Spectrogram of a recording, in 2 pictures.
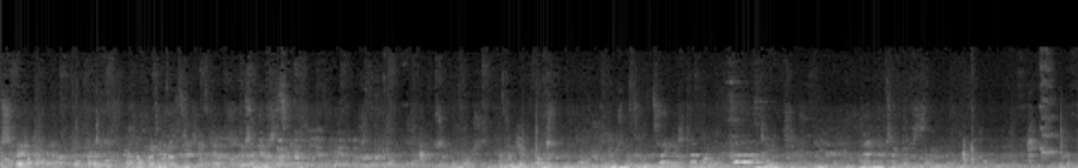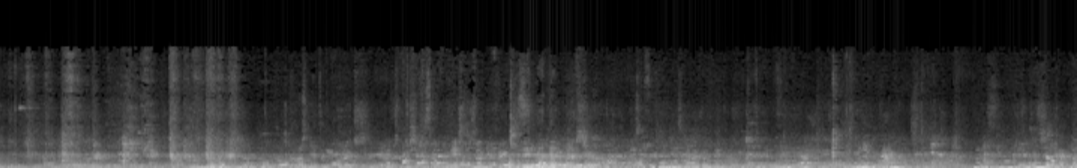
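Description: Several people murmur.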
